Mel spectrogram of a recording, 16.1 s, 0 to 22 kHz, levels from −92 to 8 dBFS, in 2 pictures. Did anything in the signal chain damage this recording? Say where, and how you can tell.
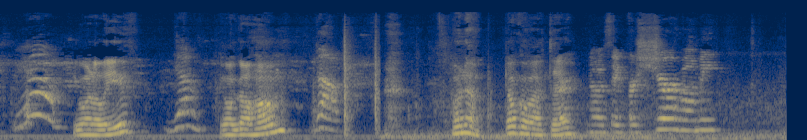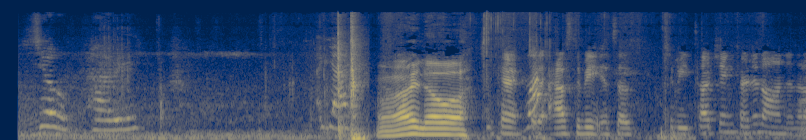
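Yes, a rebuffering stall at the playback stage: from 7.85 to 8.25 s the sound drops to silence for about 0.4 s, then resumes exactly where it stopped. Unlike a packet-loss dropout, nothing is skipped; the player simply starved and added time.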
